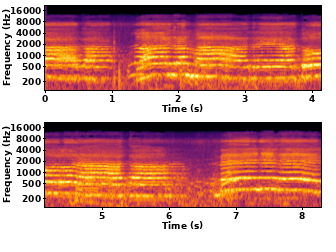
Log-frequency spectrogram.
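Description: A group of voices singing a slow religious processional chant in unison, in long held notes. There are short breaks between phrases about a second in and again near six seconds, each new phrase sliding up into its first note.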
